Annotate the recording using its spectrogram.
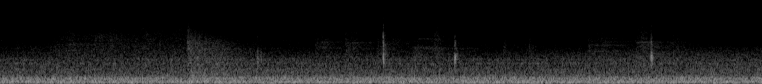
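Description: Footsteps tap on a metal walkway.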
